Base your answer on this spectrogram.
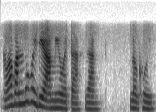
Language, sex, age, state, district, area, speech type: Assamese, female, 30-45, Assam, Udalguri, rural, conversation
